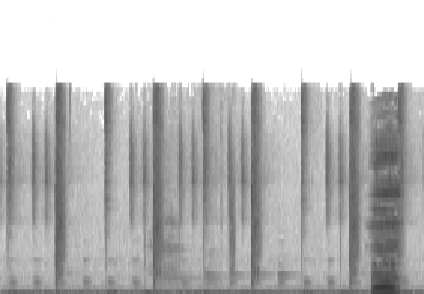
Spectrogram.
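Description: A brief voiced yawn near the end, its pitch sliding downward, over a steady low vehicle rumble in traffic and faint sharp clicks recurring about once a second.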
